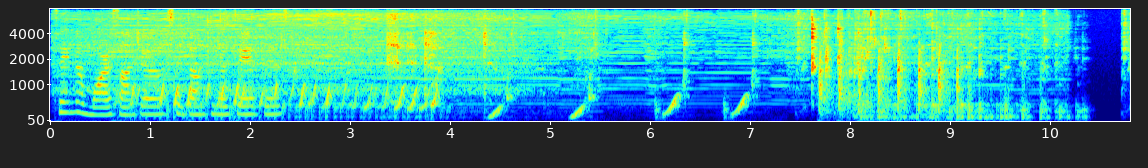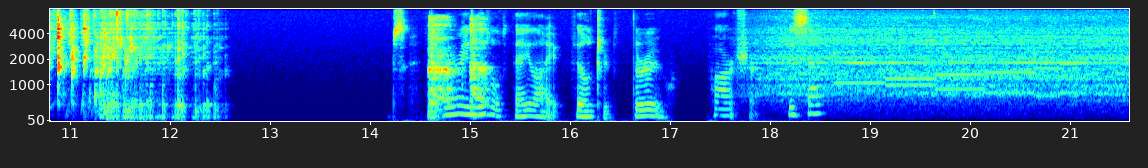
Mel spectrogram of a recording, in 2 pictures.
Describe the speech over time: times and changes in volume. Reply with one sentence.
You can hear the talking briefly from 0.0 to 2.4 s; and from 14.2 to 18.5 s, getting quieter.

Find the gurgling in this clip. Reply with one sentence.
The gurgling can be heard from 0.6 to 12.5 s.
